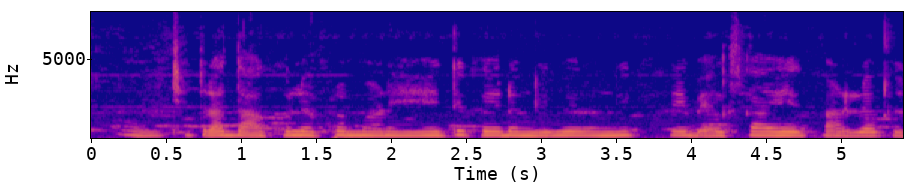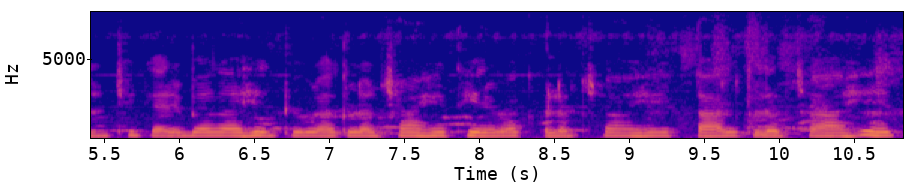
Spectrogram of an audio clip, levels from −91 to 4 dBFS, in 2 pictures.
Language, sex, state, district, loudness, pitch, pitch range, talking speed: Marathi, female, Maharashtra, Solapur, -35 LUFS, 220 Hz, 215-230 Hz, 110 wpm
